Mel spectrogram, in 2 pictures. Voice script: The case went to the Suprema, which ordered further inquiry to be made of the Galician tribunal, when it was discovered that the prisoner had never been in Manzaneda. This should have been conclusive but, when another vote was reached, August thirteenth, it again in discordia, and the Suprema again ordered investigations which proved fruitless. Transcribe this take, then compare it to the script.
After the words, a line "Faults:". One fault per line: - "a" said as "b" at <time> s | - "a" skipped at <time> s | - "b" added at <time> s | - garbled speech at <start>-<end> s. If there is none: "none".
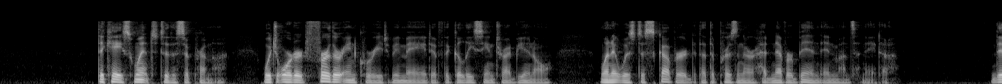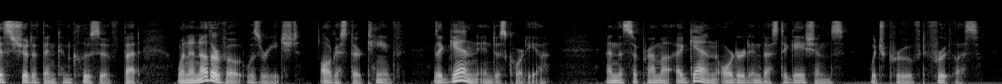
The case went to the Suprema, which ordered further inquiry to be made of the Galician tribunal, when it was discovered that the prisoner had never been in Manzaneda. This should have been conclusive but, when another vote was reached, August thirteenth, it again in discordia, and the Suprema again ordered investigations which proved fruitless.
Faults:
none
